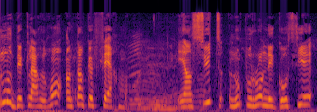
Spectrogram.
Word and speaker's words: FERM: Vous avez des idées F-E-R-M. – On le prononce ferme.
